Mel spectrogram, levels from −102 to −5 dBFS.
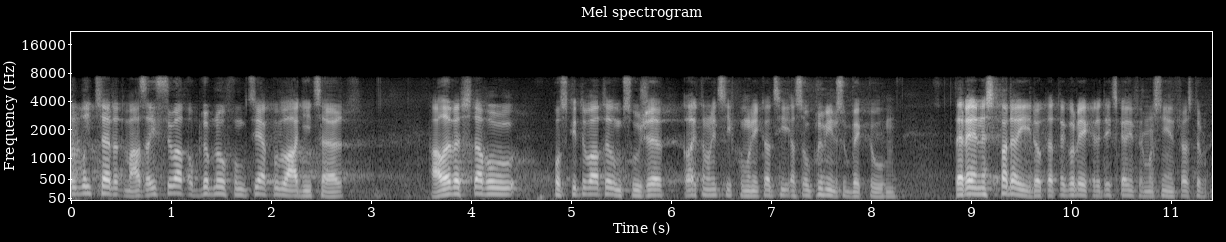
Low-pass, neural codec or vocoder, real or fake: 7.2 kHz; codec, 16 kHz, 0.8 kbps, ZipCodec; fake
